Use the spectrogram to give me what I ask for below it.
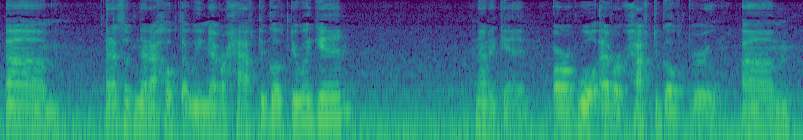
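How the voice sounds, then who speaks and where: A young woman hosting a casual question-and-answer vlog, chatty and hedging, with drawn-out phrasing. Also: deep voice. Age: young adult. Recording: noisy room ambience.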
